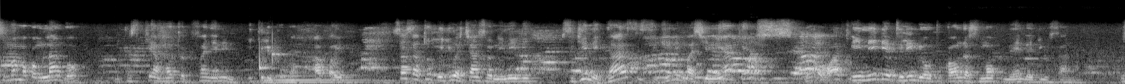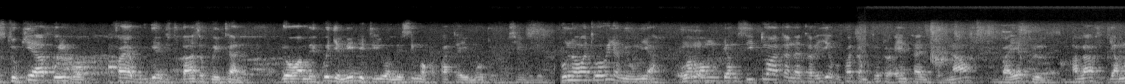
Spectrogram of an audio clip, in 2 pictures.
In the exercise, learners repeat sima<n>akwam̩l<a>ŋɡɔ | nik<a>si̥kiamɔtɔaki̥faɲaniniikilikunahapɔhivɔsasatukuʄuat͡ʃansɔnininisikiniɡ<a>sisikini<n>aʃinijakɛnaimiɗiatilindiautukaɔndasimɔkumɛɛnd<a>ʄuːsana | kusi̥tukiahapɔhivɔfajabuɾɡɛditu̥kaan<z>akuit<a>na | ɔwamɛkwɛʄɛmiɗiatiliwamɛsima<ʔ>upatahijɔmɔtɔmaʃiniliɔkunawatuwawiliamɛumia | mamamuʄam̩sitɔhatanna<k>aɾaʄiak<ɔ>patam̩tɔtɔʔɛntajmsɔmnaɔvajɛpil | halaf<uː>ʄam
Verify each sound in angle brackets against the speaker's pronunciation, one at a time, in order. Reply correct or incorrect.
incorrect, correct, correct, correct, incorrect, correct, correct, correct, incorrect, incorrect, incorrect, incorrect

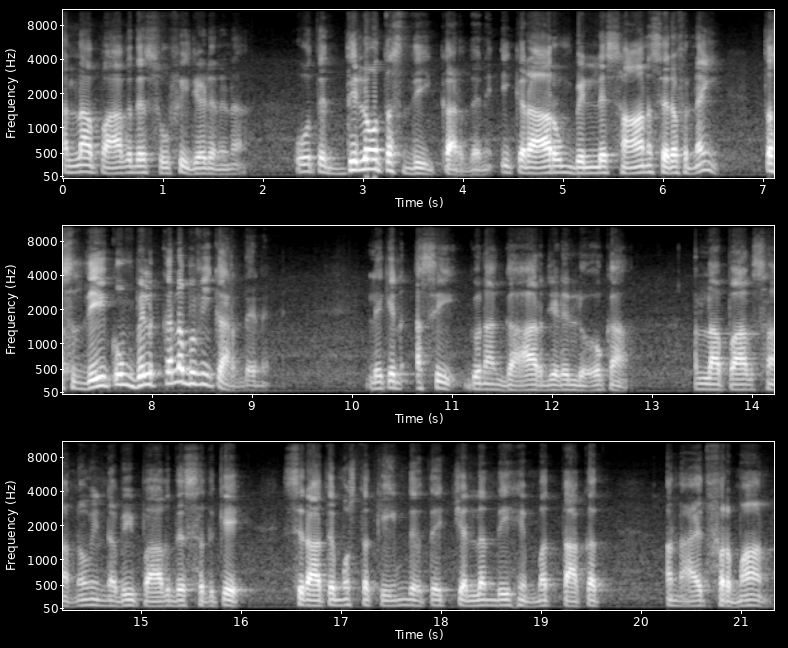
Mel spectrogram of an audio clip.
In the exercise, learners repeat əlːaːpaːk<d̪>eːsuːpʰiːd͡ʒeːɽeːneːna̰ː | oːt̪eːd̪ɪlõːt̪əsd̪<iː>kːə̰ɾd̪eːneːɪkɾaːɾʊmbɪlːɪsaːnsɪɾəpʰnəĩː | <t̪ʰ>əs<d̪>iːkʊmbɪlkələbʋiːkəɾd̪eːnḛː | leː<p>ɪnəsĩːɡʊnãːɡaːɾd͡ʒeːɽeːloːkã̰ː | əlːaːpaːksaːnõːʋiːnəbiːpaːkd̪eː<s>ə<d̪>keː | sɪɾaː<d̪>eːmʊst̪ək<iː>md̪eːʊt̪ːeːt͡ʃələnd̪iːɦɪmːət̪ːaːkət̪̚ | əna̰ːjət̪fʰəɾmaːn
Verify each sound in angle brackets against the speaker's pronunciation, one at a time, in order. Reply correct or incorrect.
correct, correct, incorrect, correct, incorrect, correct, correct, incorrect, correct

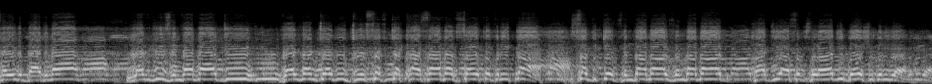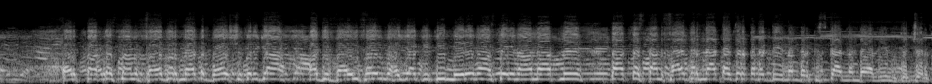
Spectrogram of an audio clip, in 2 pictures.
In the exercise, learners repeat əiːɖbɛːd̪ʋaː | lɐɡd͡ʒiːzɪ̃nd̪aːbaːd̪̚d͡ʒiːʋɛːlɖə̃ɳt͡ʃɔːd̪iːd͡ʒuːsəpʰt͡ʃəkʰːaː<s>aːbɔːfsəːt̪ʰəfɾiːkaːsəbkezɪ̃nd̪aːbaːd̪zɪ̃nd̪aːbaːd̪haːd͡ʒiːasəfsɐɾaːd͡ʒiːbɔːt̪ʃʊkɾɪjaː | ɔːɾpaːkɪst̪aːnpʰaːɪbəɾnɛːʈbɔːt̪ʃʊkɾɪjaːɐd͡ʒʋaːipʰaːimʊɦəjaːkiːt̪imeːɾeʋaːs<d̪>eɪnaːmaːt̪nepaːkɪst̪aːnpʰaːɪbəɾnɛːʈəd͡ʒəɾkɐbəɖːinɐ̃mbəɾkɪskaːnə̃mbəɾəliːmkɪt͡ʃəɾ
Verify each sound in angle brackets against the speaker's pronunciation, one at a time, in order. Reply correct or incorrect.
correct, incorrect

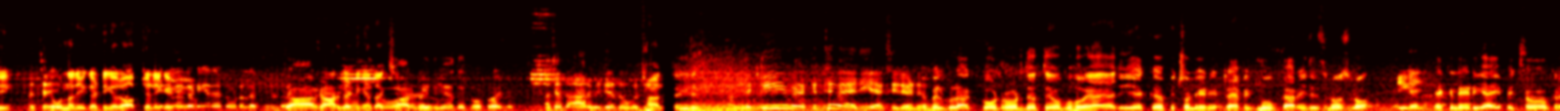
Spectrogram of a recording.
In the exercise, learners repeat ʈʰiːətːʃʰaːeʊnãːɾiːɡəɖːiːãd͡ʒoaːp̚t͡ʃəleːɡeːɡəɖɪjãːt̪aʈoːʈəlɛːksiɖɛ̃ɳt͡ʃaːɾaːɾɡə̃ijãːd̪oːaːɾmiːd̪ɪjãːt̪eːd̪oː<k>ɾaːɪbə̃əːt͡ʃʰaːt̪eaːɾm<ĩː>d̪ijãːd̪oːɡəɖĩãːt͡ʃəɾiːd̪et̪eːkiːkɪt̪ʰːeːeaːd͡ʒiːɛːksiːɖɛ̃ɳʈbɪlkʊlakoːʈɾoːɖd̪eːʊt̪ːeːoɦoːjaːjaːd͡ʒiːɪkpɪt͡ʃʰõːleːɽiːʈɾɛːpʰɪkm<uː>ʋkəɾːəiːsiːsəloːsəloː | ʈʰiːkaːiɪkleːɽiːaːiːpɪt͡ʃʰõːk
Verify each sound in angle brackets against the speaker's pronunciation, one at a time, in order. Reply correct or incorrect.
incorrect, incorrect, correct

